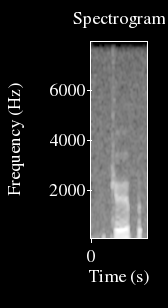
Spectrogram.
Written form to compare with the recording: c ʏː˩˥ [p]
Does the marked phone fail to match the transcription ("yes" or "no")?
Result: no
